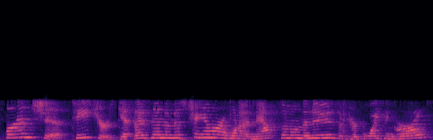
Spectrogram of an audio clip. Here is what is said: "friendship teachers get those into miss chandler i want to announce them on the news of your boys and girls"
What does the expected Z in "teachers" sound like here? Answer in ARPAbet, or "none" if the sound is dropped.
Z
